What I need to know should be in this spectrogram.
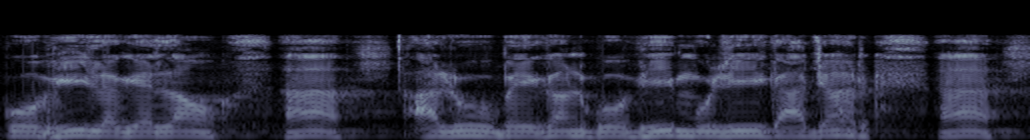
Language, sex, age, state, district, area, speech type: Maithili, male, 60+, Bihar, Darbhanga, rural, spontaneous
